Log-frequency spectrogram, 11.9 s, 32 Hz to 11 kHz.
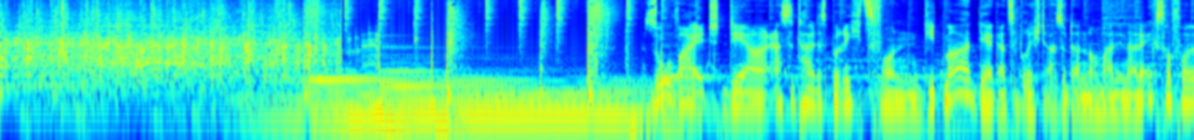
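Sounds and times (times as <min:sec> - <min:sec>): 
crowd clapping steadily: 0:00.0 - 0:03.9
loud music with punchy beats and sustained tones: 0:03.0 - 0:07.0
speech: 0:06.8 - 0:11.9.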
